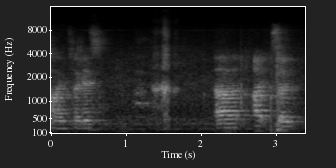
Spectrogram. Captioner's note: member of audience chuckles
